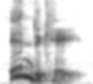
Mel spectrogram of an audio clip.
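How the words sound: It is said excitedly with a bigger pitch drop. "if I was really excited"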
